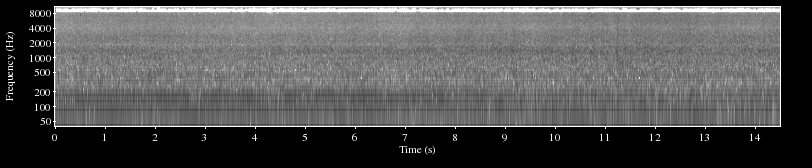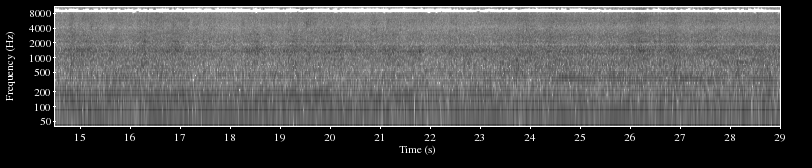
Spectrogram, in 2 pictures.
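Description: Bus engine and road noise heard from inside the cabin on a dirt road: a steady low engine drone whose pitch shifts about nine seconds in, over a continuous rumble of tyres and road.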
